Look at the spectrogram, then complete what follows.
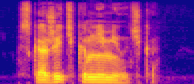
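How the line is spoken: Calm, even question. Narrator (Russian): удивительно ровным и спокойным тоном спросил Джо

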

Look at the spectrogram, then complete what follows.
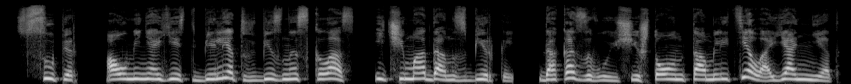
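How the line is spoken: Plain. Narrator (Russian): сказала я

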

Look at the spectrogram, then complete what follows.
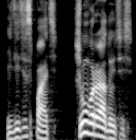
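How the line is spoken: Stern commanding voice. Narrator (Russian): Хозяйским суровым голосом сказал он

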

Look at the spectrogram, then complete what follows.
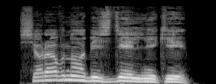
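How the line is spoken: Loud cursing. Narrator (Russian): Магистр громко выругался

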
